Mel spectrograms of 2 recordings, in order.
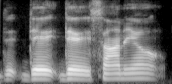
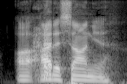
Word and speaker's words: Adesanya: How do you say his name? Adesanya. – Adesanya. – Adesanya. – Yeah.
